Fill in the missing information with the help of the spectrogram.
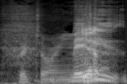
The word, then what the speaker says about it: Praetorian: In fact, remember we talked about maybe the Praetorian Guards, am I saying that right? – Praetorian.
